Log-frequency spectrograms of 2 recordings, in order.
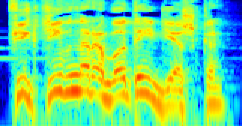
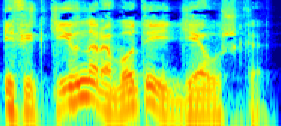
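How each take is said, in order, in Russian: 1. Первый гласный опускается, поэтому начинается с f. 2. Первый гласный чётко произносится перед f. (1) "На самом деле эффективно работает девушка" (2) "На самом деле"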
